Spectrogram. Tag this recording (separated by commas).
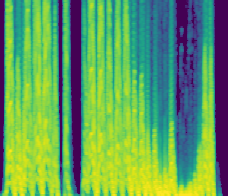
Musical instrument, Music, Scratching (performance technique)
